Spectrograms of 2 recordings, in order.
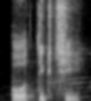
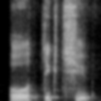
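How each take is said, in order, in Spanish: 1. El sonido final de la u se omite por completo. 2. El sonido final de la u es muy suave, se va desvaneciendo. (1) "quitando absolutamente el sonido de la letra U" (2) "podemos decirlo muy suavecito, que se vaya perdiendo el sonido de la letra U"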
